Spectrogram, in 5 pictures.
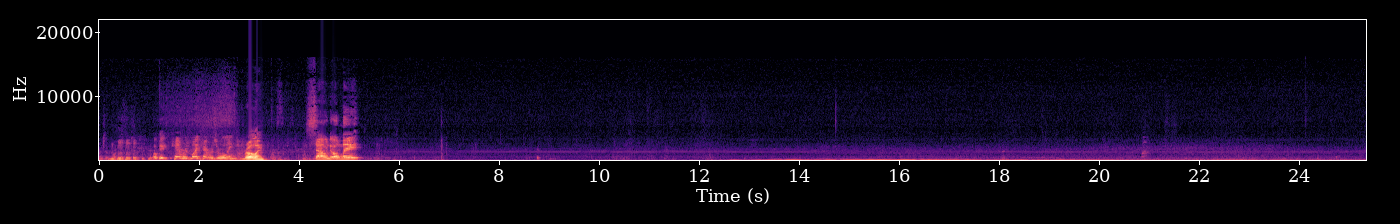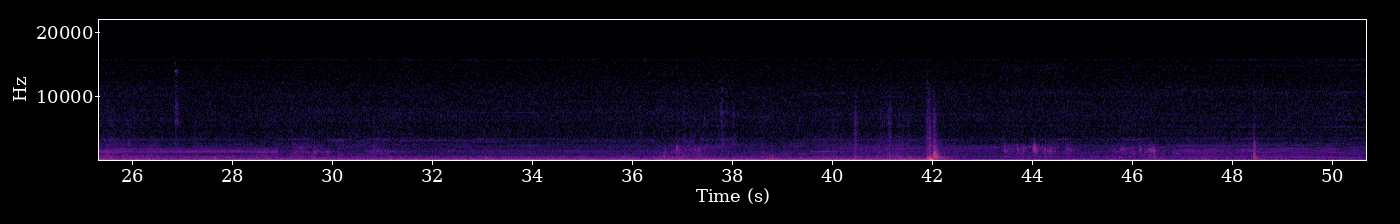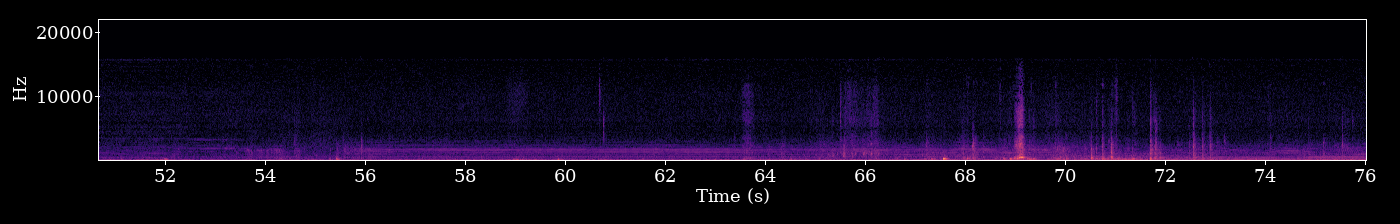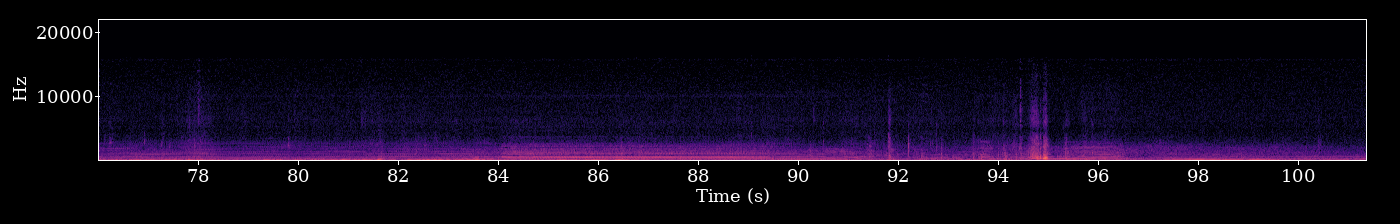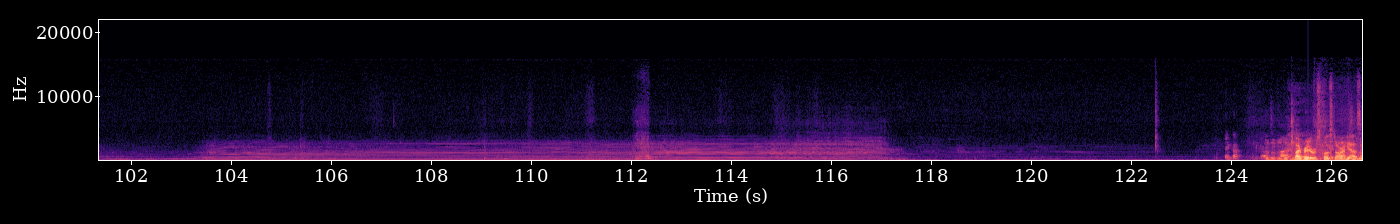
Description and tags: Raw audio file (as recorded on set) of a vibrator (sex toy) buzzing and vibrating. Long, deep buzz.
